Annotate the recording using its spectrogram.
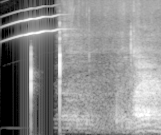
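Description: Channel logo sting: a few pure tones gliding upward together, with a short pop, cut off by a click a little under a second in. Then room sound with men's voices, louder toward the end.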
